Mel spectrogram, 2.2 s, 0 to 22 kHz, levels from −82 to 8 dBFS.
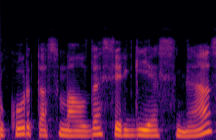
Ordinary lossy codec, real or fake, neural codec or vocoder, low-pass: Opus, 16 kbps; fake; codec, 16 kHz, 4 kbps, FunCodec, trained on Chinese and English, 50 frames a second; 7.2 kHz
